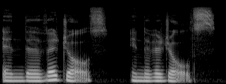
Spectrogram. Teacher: 它的 D 可以比较想成是 J 的发音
